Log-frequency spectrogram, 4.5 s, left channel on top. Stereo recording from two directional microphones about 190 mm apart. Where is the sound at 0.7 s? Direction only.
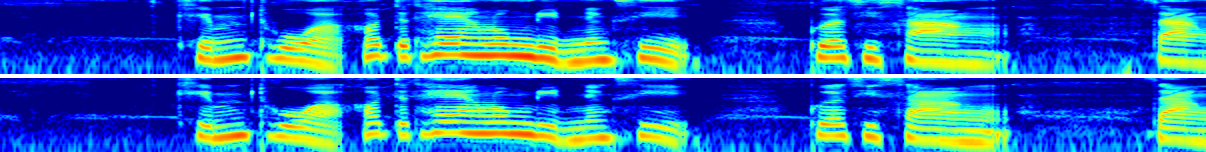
10° right (ahead or behind).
